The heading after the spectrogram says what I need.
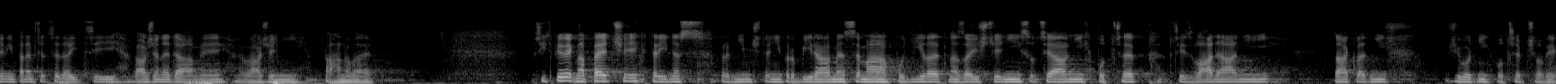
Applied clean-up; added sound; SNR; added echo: none; none; none; none.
